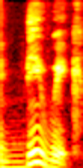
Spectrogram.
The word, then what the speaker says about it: Bilyk: Eh, Bilic é um sobrenome, na verdade pronuncia-se Bwick, porque esse L tem um um tracinho através dele.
